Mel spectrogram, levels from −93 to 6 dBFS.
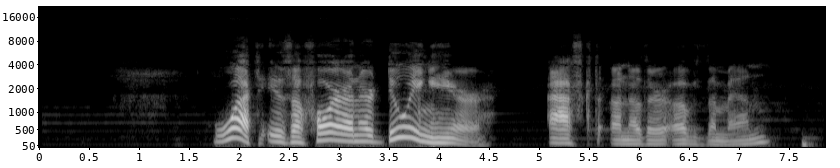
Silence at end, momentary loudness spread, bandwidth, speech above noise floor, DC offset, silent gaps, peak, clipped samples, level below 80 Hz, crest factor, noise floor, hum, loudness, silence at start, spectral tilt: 0.2 s; 19 LU; 8 kHz; 57 dB; under 0.1%; none; -6 dBFS; under 0.1%; -62 dBFS; 20 dB; -81 dBFS; none; -24 LUFS; 1.75 s; -8.5 dB/octave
